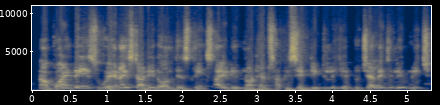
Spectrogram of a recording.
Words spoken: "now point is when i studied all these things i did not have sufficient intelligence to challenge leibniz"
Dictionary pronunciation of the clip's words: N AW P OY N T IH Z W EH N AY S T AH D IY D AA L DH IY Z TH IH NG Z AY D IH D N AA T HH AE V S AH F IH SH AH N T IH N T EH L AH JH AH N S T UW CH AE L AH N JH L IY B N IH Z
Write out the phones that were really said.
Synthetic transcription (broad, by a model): N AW P OY N T IH Z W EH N AY S T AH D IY D AA L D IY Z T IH NG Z AY D IH D N AA T HH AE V S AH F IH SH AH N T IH N T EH L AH JH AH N T UW CH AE L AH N JH L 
